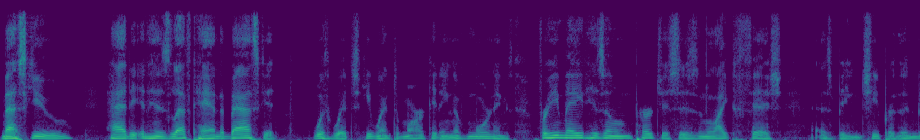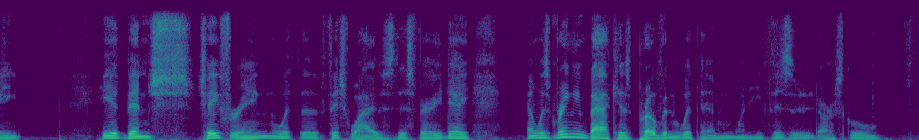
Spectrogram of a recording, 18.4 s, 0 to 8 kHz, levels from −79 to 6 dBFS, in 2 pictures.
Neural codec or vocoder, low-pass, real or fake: codec, 16 kHz, 4 kbps, FunCodec, trained on LibriTTS, 50 frames a second; 7.2 kHz; fake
